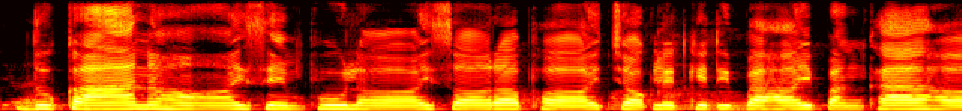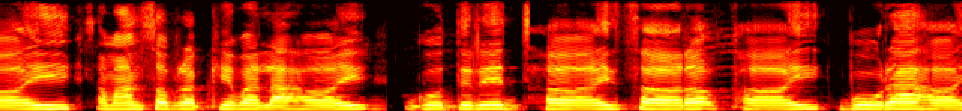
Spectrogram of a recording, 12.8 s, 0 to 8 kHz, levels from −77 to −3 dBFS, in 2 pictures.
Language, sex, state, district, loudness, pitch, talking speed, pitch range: Bajjika, female, Bihar, Vaishali, -16 LUFS, 220 Hz, 110 wpm, 210-230 Hz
